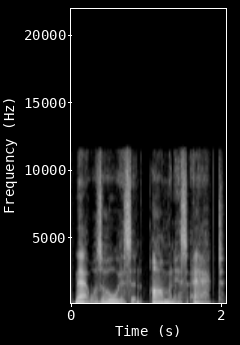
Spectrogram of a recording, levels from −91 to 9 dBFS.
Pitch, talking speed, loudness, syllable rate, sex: 85 Hz, 175 wpm, -22 LUFS, 4.9 syllables/s, male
